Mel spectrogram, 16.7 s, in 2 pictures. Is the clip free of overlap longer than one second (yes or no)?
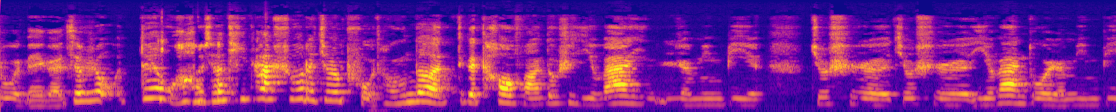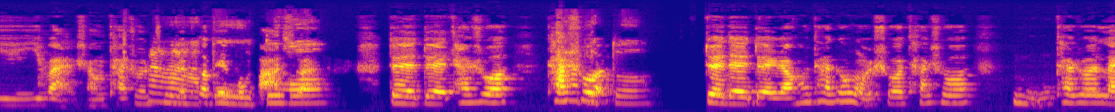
no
